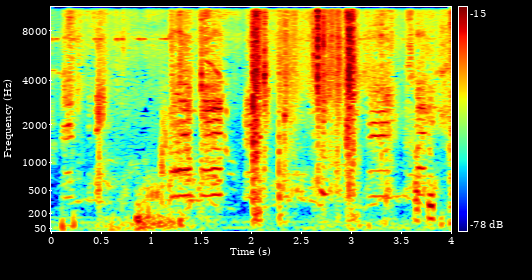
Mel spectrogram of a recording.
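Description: Chickens clucking faintly, with a few sharp knocks in between.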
